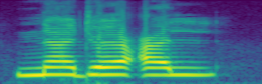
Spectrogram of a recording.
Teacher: کلمت نجعل میں جیم پہ جزم ہے تو کیونکہ جیم بھی حروف القلقلہ میں سے ہے تو ہم یہ حرف کو ہلاتے ہوئے یہ کلمہ کو پڑھیں گے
